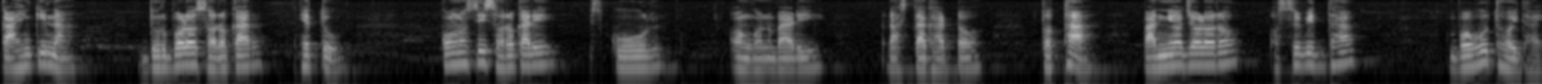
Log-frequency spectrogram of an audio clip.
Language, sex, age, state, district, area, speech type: Odia, male, 30-45, Odisha, Kandhamal, rural, spontaneous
